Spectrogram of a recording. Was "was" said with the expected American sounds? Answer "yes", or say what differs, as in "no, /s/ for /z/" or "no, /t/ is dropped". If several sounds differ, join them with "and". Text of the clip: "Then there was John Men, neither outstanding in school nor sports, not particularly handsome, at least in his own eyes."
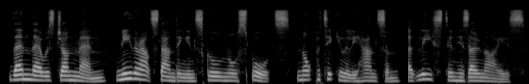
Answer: yes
